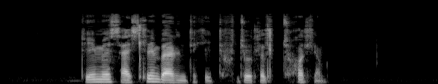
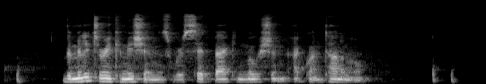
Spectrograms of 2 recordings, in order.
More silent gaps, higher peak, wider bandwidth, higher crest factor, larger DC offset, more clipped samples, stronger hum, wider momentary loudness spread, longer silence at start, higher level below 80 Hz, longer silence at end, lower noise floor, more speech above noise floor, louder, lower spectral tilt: neither; about the same, -2 dBFS vs -2 dBFS; about the same, 11.5 kHz vs 11 kHz; first, 24 dB vs 18 dB; neither; neither; neither; first, 16 LU vs 13 LU; first, 0.8 s vs 0.15 s; first, -56 dBFS vs -68 dBFS; about the same, 1.15 s vs 1.25 s; about the same, -73 dBFS vs -70 dBFS; about the same, 51 dB vs 52 dB; second, -22 LUFS vs -18 LUFS; about the same, -4 dB/octave vs -4.5 dB/octave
